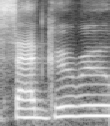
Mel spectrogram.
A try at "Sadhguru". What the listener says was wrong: You say his name like it's 2 different names. Sadhguru. Well, it's Sadhguru.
